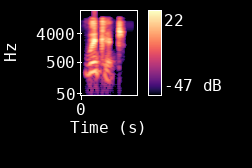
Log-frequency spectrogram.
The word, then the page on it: wicket: Indian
